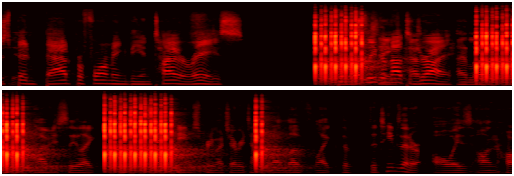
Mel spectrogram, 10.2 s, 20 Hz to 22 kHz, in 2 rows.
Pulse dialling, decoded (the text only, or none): 5 6 7 1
